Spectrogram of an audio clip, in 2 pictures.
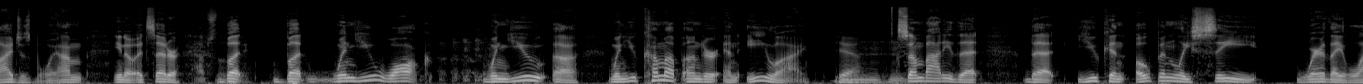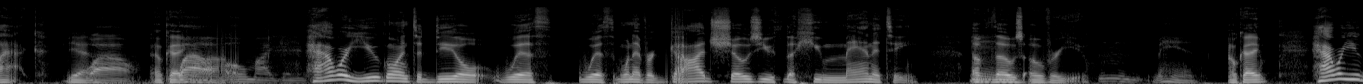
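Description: At 15.73 to 16.01 s and again at 20.29 to 20.50 s, the speech breaks into processor overload crackle: a run of missed buffer deadlines, each refilling a slot of roughly 10 ms with stale audio, producing gritty, hard-edged tearing that clears once the load drops.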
